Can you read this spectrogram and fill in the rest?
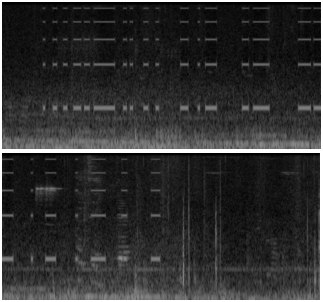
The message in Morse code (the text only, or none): none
